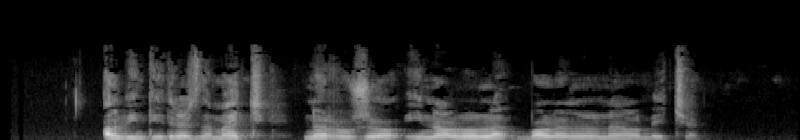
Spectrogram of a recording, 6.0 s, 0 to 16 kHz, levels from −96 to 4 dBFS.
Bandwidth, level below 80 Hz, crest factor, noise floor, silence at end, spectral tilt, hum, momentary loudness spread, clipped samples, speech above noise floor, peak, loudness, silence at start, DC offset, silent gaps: 11 kHz; -80 dBFS; 24 dB; -78 dBFS; 0.8 s; -5 dB/octave; none; 13 LU; under 0.1%; 52 dB; -4 dBFS; -27 LUFS; 0.8 s; under 0.1%; none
